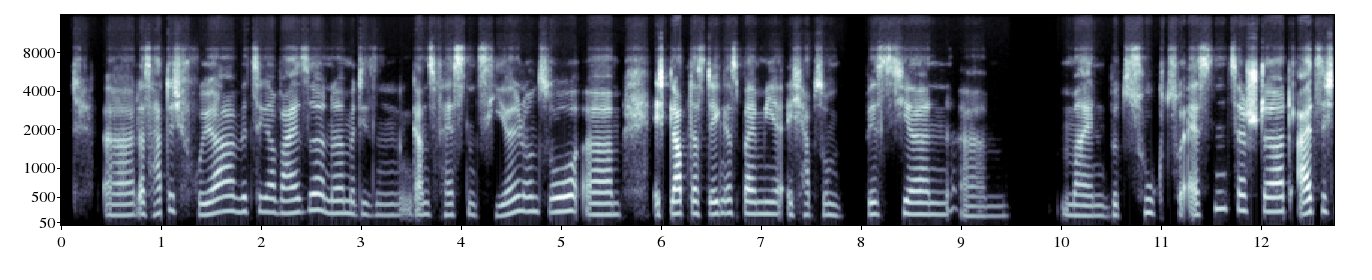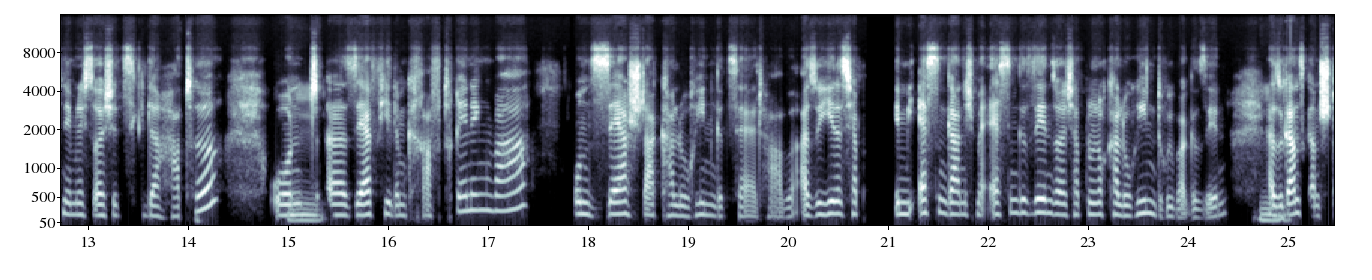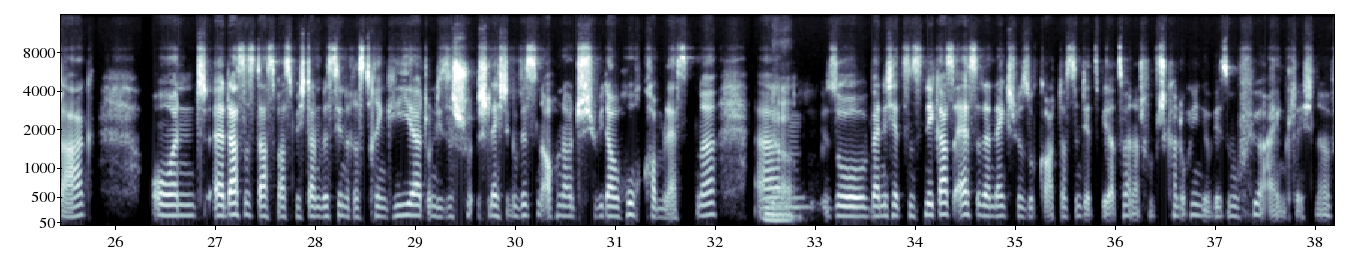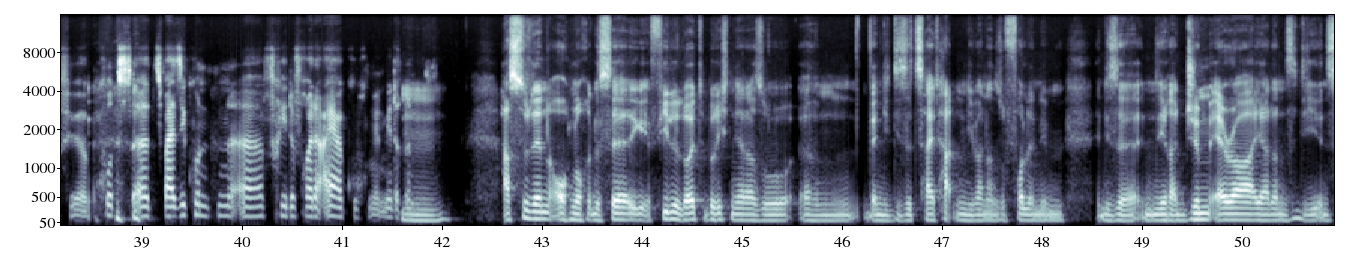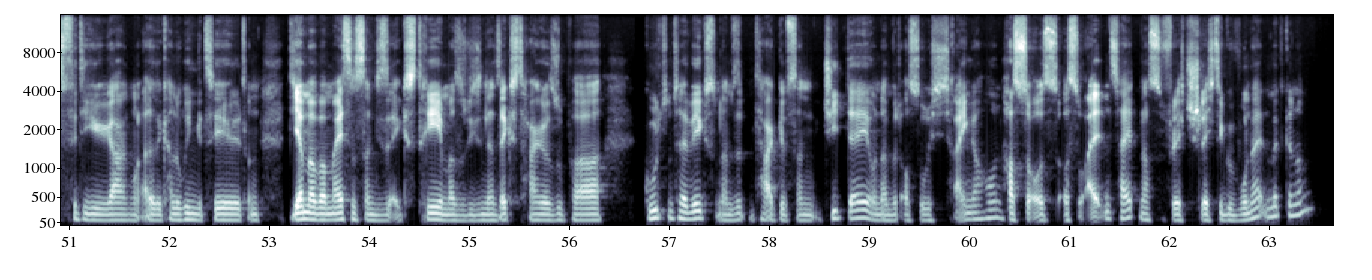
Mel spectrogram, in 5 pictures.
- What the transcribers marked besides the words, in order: stressed: "sehr"; chuckle
- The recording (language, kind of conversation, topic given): German, advice, Wie fühlt sich dein schlechtes Gewissen an, nachdem du Fastfood oder Süßigkeiten gegessen hast?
